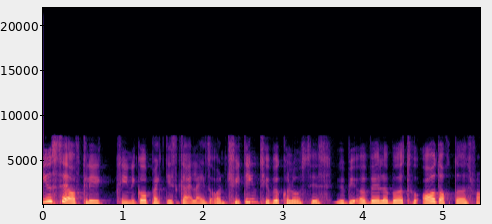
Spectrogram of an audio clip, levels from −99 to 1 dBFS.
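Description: From 2.14 s to 3.60 s the speech takes on a rapid, buzzy flutter, a rough robotic tremolo in which the level pumps up and down by about 6 dB at a rate of around 50 times a second. This is overlap-add ripple. The audio was split into windowed frames and reassembled with an overlap whose windows do not add up to a steady gain, so the loudness swells and dips once per frame.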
